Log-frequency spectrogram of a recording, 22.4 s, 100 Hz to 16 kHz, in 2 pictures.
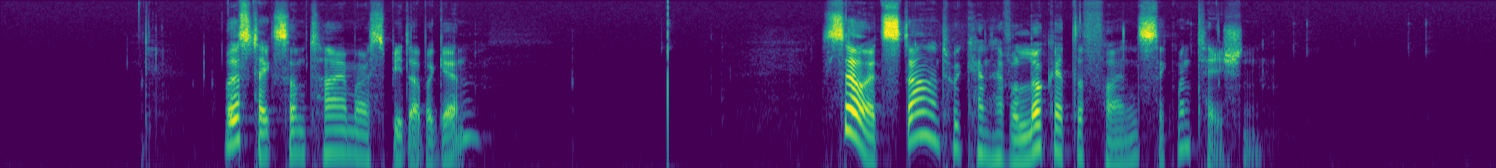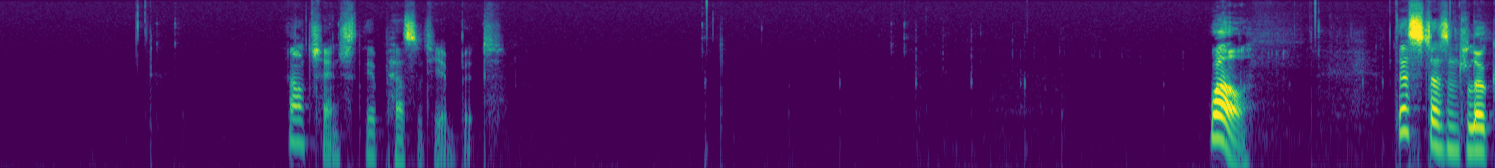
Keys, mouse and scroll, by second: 9.0 click, 9.8 click, 10.7 click, 12.5 right click, 13.8 click, 14.9-17.1 drag, 18.0 click, 19.1-19.7 scroll up 1, 20.3-20.9 scroll up 1, 21.3-21.9 scroll up 1.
